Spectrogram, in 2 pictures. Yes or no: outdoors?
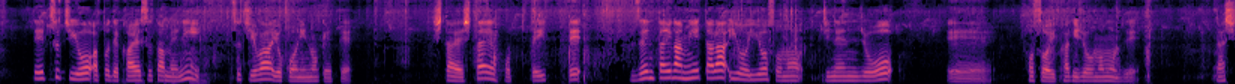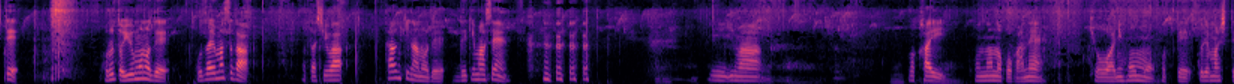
yes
